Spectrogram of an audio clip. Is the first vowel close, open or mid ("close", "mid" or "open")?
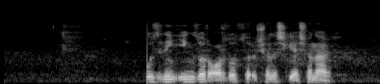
mid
